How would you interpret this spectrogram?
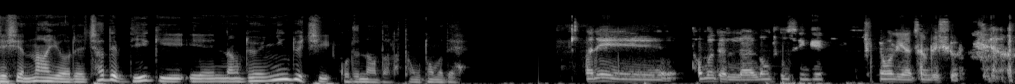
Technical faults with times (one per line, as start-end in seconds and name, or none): none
